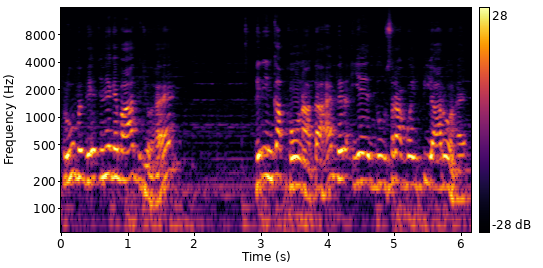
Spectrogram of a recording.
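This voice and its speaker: At a measured pace, an animated man with a high voice delivers a citizen journalist's video report. He addresses viewers in an informal, argumentative way, going over the same points and posing rhetorical questions, with echo in the room and music underneath.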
